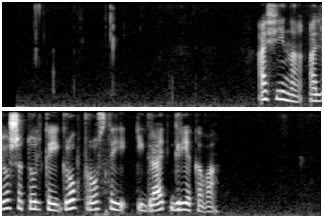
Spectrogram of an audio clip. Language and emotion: Russian, neutral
